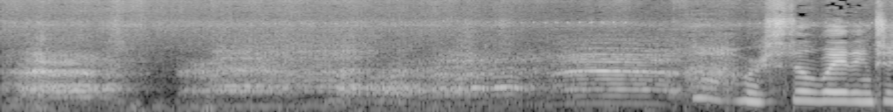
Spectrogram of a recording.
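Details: Sheep on a Suffolk and Poll Dorset farm at grain-feeding time; a woman talks over the flock before several quavering bleats rise toward the end, one sliding downward in pitch.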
